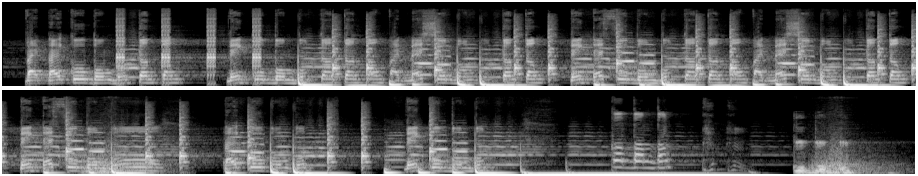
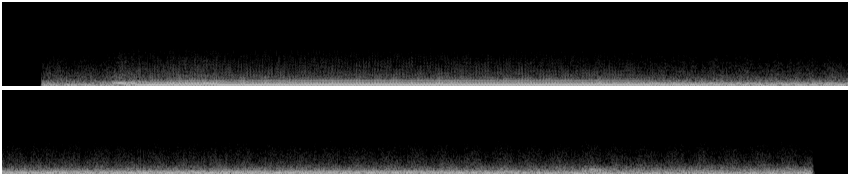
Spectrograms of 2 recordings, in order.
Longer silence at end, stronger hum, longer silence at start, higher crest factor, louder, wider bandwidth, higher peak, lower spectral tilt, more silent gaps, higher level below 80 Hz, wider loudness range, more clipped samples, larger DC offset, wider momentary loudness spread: second, 0.2 s vs 0.35 s; neither; second, 0.25 s vs 0.4 s; about the same, 10 dB vs 6 dB; first, -12 LUFS vs -27 LUFS; first, 15.5 kHz vs 1.5 kHz; first, 0 dBFS vs -18 dBFS; second, -5 dB/octave vs -13 dB/octave; neither; first, -14 dBFS vs -26 dBFS; about the same, 5 LU vs 7 LU; neither; neither; about the same, 8 LU vs 10 LU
